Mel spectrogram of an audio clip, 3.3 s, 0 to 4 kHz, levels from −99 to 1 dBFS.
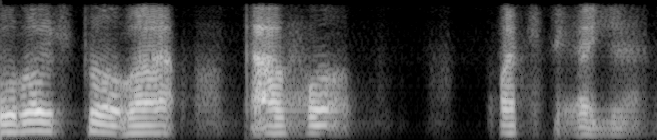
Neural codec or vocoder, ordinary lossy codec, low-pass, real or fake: codec, 16 kHz, 0.5 kbps, FreqCodec, smaller model; none; 3.6 kHz; fake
